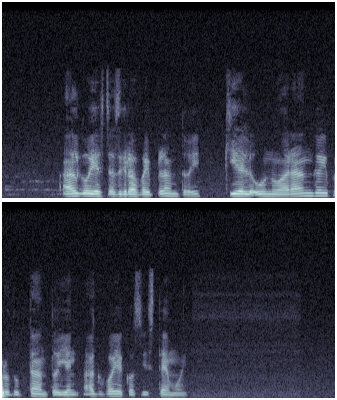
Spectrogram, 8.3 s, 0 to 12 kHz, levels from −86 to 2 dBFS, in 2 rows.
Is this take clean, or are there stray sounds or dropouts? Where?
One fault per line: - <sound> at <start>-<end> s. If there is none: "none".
none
